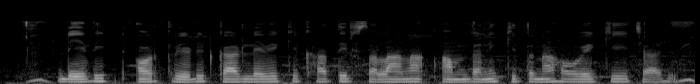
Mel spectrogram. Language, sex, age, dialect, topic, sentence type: Bhojpuri, male, 18-24, Western, banking, question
